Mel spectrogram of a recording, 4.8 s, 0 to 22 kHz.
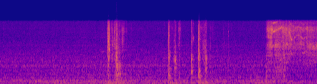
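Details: Audi 80 B3 rear wheel hub bearing, car jacked up and wheel spun by hand: low steady droning rumble of a worn bearing, which also shows play when the wheel is rocked vertically.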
